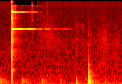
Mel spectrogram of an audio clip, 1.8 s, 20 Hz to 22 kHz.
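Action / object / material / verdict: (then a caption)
flick / silver bullion coin / silver / real. A genuine precious-metal Philharmonic bullion coin is struck in a ping test and gives a bright, high ring with a second tone, the upper tone fading within about half a second and the lower one lingering close to a second. Two softer, duller knocks follow about 1.1 seconds later, and the clear, sustained ring marks the coin as real.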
